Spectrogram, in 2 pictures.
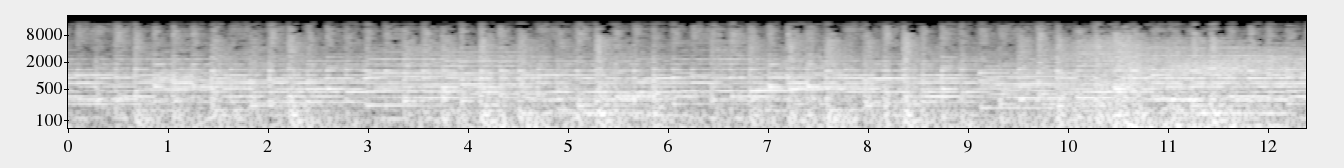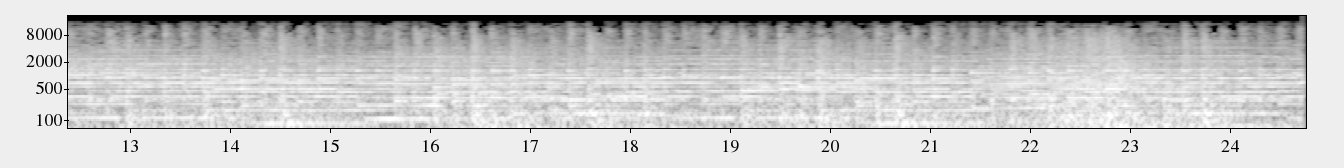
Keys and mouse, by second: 0.3 click, 1.7 shift+click, 5.3 shift+click, 7.4 ctrl+l, 11.0 middle click, 12.3 KP_7, 20.3-22.2 drag.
